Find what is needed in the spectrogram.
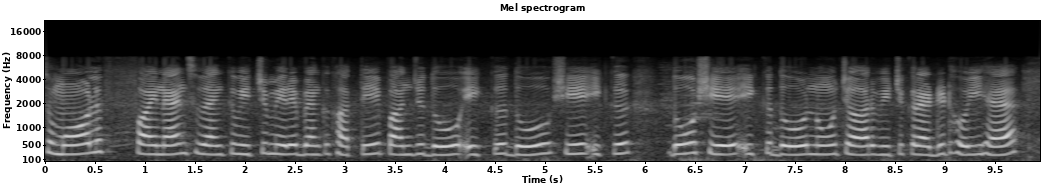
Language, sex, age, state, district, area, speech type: Punjabi, female, 18-30, Punjab, Pathankot, urban, read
